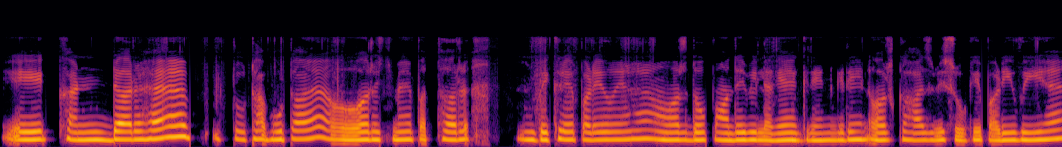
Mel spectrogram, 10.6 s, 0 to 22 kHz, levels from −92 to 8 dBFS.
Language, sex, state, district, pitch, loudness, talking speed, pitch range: Hindi, female, Uttar Pradesh, Muzaffarnagar, 210 Hz, -15 LUFS, 170 wpm, 200-220 Hz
